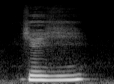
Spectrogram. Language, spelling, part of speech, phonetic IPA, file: Czech, její, determiner, [ˈjɛjiː], Cs-její.ogg
- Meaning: her (belonging to her), its (belonging to a feminine singular noun)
